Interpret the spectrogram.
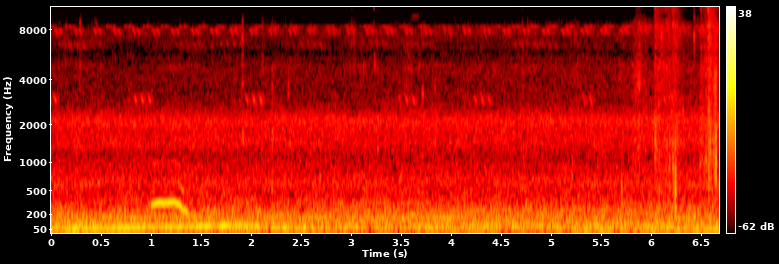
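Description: A single low hooting call from a wild bird about a second in, held on one note and then dropping in pitch, over a steady low background rumble. A few faint clicks follow near the end.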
